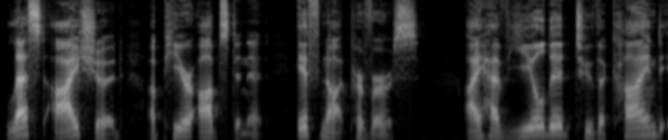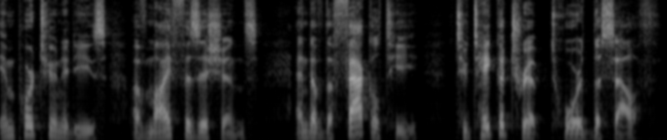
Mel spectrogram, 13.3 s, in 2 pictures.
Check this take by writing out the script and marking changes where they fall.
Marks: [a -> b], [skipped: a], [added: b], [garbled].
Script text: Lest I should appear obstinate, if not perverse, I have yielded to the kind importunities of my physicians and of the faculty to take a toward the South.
Lest I should appear obstinate, if not perverse, I have yielded to the kind importunities of my physicians and of the faculty to take a [added: trip] toward the South.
